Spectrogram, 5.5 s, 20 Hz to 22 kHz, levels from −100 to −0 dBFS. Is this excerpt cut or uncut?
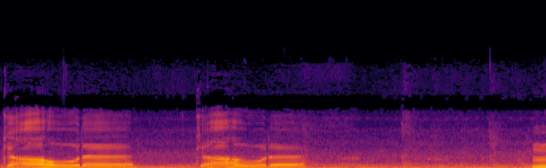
uncut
